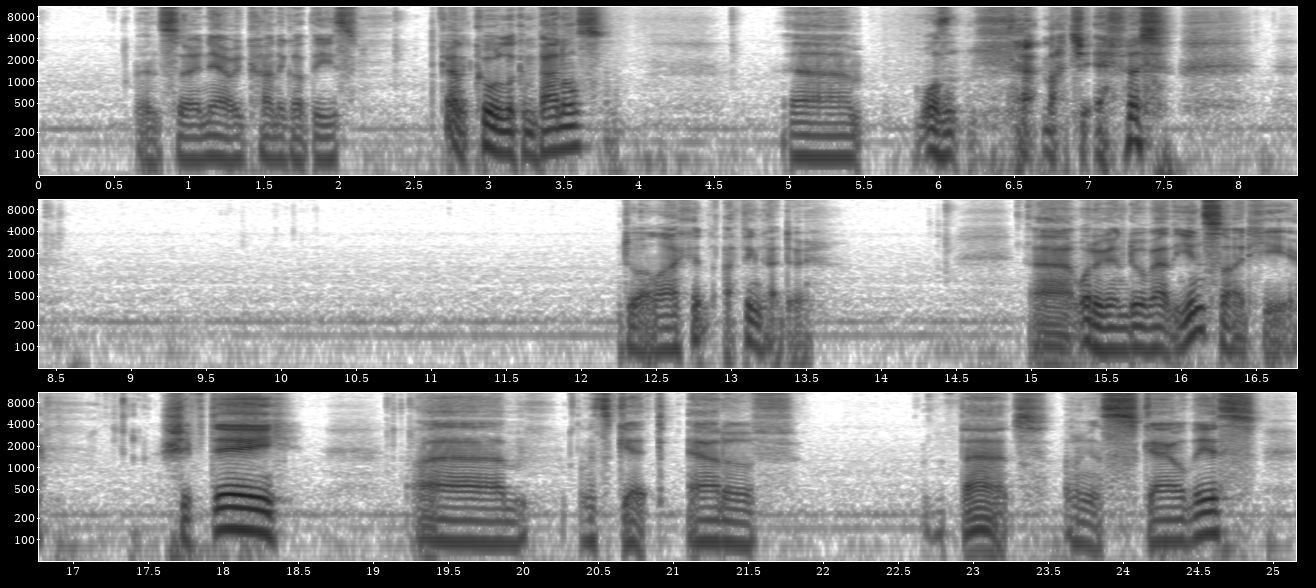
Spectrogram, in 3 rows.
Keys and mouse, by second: 3.6-6.1 middle drag, 8.6-9.2 middle drag, 14.9 right drag, 15.2 Tab, 17.7 shift+d, 23.5 s.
